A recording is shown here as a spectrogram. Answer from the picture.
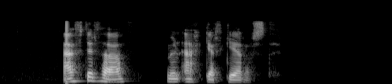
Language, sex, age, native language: Icelandic, male, 20-29, Icelandic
